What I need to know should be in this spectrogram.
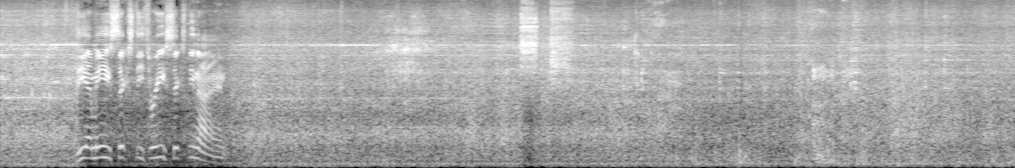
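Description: A freight train rumbles and clatters steadily past, close by.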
